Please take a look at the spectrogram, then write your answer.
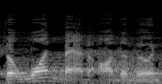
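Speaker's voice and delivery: the one man on the moon, given as the wrong way to say it; teacher modelling the incorrect form, the one man; wrong example. Shown as a demonstration. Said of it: "we don't say".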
